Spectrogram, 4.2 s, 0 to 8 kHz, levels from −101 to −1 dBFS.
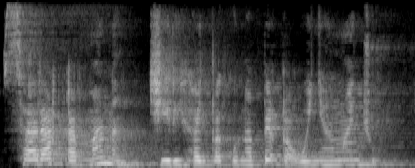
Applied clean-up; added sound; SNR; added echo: none; none; none; reverberation time 1.5 s.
